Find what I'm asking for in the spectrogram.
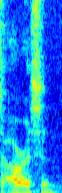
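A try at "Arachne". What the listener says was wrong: No, there's no I.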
